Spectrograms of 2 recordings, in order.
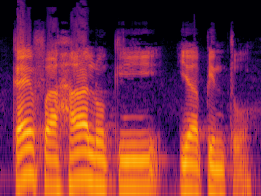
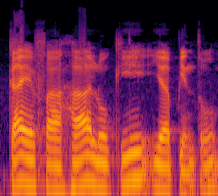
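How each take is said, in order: First: Slow, careful Arabic phrase for learners; slow model reading. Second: Slow repeat of "Kaifa haluki ya bintu?" with a rising end. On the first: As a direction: say it slowly for the class to repeat. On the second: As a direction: repeat it slowly, asking. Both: Shown as a demonstration.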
